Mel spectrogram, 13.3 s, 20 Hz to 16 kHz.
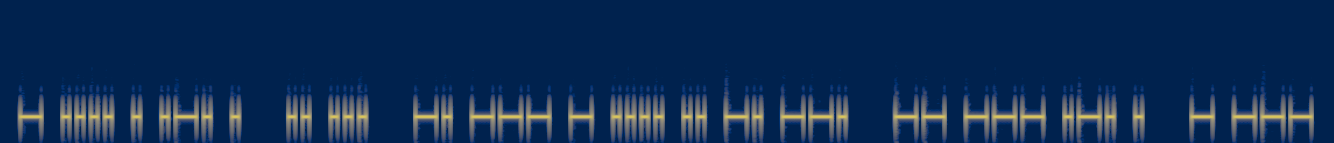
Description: Morse code, heard as a keyed tone, about 17 wpm, 700 Hz. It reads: THERE IS NOTHING MORE TO
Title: Sentences from Top 500 Words and Abbreviations 17wpm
